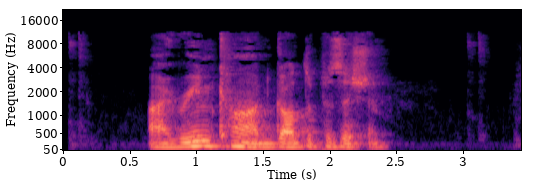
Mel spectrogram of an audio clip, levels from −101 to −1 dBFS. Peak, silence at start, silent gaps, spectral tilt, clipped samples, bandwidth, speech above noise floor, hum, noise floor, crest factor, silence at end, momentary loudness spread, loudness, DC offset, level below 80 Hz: -8 dBFS; 0.65 s; none; -7 dB/octave; under 0.1%; 11.5 kHz; 51 dB; none; -76 dBFS; 18 dB; 1 s; 12 LU; -26 LUFS; under 0.1%; -56 dBFS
